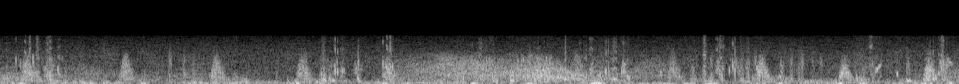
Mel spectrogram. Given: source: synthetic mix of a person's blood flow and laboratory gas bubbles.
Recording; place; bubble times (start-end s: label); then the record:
Doppler ultrasound of blood flow; subclavian vein
0.04-0.10 s: bubbles
0.15-0.66 s: bubbles
3.18-3.48 s: bubbles
3.52-3.64 s: bubbles
3.81-3.97 s: bubbles
4.53-5.01 s: bubbles
5.08-5.71 s: bubbles
5.78-6.35 s: bubbles
6.57-6.65 s: bubbles
6.89-6.99 s: bubbles
7.02-7.64 s: bubbles
8.54-8.83 s: bubbles
8.94-9.55 s: bubbles
From the record:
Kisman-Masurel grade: 332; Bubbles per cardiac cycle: rolling drumbeat, 9 or more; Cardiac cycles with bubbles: 50 to 99%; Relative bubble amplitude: moderate (0.250 to 0.450); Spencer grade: 3 (all of the cardiac periods contain showers or single bubble signals, but not dominating or overriding the cardiac motion signals); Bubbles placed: anywhere in the cardiac cycle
